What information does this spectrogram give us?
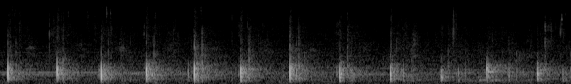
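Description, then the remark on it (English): Steady footsteps of people being walked down to a basement, at an even, unhurried pace, about thirteen sharp heel strikes in under six seconds, each a crisp knock with a short ringing decay, with no talking over them. “I'll walk you down. You'll follow me, please.”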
